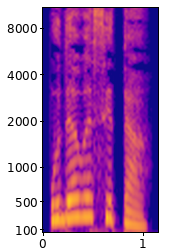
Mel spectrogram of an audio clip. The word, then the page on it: ಉಧ್ವಸ್ತ: udhvasta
